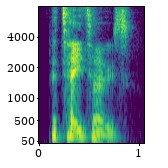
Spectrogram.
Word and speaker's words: potato: come from potatoes potatoes potato is three syllables and the stress falls on that second syllable so it's potato potato so at the start of the stress syllable there is a t sound that is aspirated but at the start of the third syllable that t isn't aspirated because it's at the start of an unstressed syllable now what a lot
